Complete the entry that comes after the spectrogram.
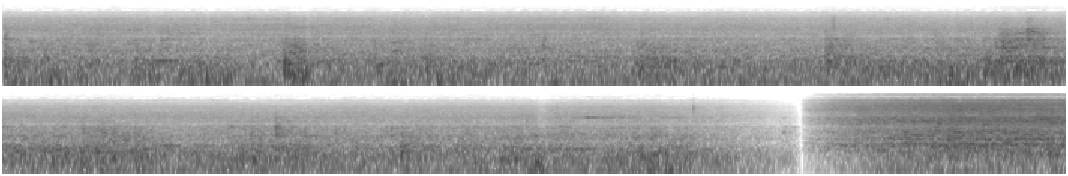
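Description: Goods wagons and a brake van rolling slowly past on the rails, a steady rumble with a few scattered wheel clicks over rail joints. About twelve seconds in, the sound cuts to a loud, steady hiss of escaping steam close beside a steam locomotive.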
